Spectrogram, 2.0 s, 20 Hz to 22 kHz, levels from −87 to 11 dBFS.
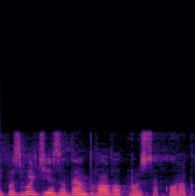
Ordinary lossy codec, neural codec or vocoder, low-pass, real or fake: Opus, 64 kbps; codec, 44.1 kHz, 2.6 kbps, SNAC; 7.2 kHz; fake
